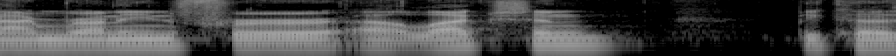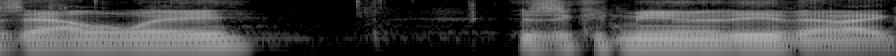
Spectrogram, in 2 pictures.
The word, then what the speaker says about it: Allouez: live in the area after being able to pronounce Alaway correctly I tell them Elway is a gem with the proximity to the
